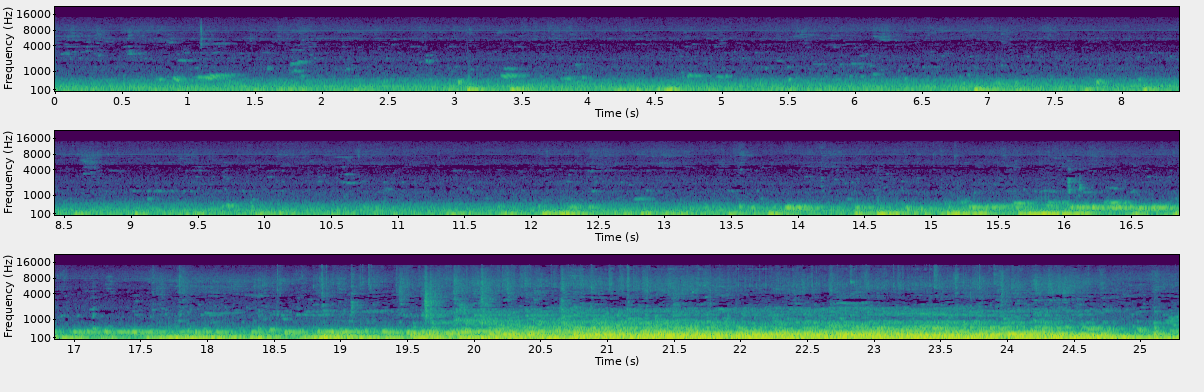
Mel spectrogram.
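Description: A jet airliner's engines drone steadily from inside the cabin.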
